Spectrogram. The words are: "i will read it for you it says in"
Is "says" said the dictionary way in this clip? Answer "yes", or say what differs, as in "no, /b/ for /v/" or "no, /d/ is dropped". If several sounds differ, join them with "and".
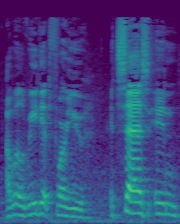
yes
